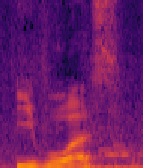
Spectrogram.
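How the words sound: The second word has an oa vowel. This is how Bavarian speakers say it. "Im Bayerischen wird aus EI OA"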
